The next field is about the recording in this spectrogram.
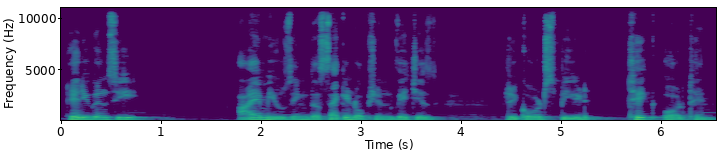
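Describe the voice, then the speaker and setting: A man's voice: a little high, unhurried, warm tone. A man hosting a casual app tutorial, explaining things plainly step by step and repeating himself. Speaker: tutorial host.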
